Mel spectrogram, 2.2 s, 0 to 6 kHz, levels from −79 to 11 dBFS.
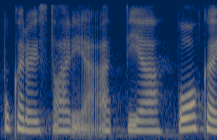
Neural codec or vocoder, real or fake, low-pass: autoencoder, 48 kHz, 32 numbers a frame, DAC-VAE, trained on Japanese speech; fake; 5.4 kHz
